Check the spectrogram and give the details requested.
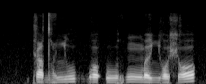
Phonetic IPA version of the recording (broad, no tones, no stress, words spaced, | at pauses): kidˤɑ̤ʎuɡ͡bɔ ʔuɾṳ ŋ͡mɜʎɔʃɔ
